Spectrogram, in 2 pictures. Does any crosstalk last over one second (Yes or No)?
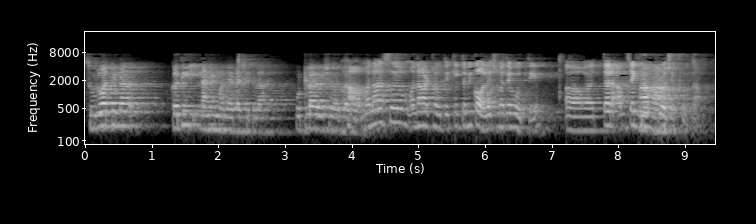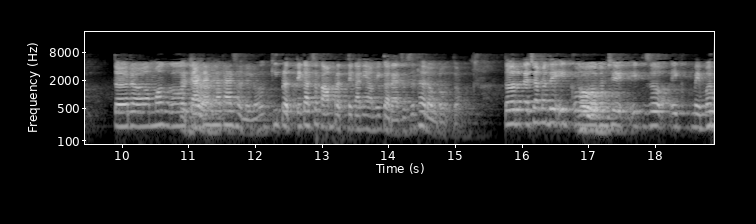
No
